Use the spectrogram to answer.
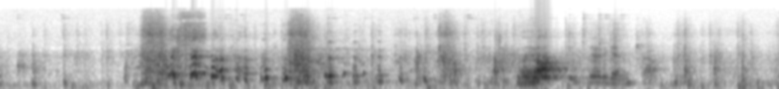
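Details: A dog gives about three sharp, explosive sneezes with soft whimpering noises between them while the owner's voice is faintly heard.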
